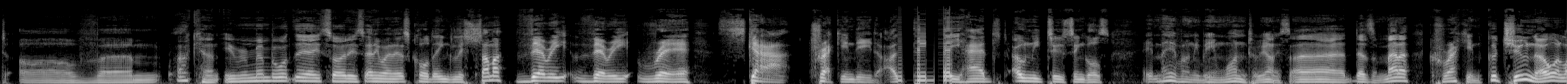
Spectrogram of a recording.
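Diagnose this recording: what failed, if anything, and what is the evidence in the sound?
From 8.98 to 9.52 s, just before "had only", the speech turns into a rigid 188 Hz metallic buzz. That's robotic sound from repeated short buffers, likely a starved driver or buffer replaying roughly 5 ms chunks.

Compressed frames skipped at the codec stage: there are jumps at 10.52 s, between "had only" and "singles it may have", and at 12.73 s, after "been one to be". Each one drops a single 23.2 ms frame, about 20 ms of audio.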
